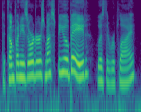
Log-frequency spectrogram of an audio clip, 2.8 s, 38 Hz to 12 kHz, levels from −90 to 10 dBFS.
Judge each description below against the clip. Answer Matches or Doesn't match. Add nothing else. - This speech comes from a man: Doesn't match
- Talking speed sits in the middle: Matches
